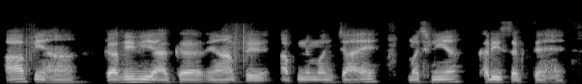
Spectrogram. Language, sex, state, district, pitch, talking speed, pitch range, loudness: Hindi, male, Bihar, Supaul, 110 Hz, 135 wpm, 110-115 Hz, -18 LUFS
